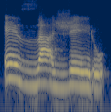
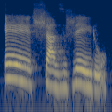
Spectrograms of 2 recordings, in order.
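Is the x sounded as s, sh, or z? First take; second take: z; sh. First: The x is pronounced as a z sound. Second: The x is pronounced as an sh sound. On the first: "Com som de Z" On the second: "O som do C H"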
